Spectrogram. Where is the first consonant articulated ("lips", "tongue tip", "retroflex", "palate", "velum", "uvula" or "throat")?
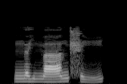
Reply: tongue tip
